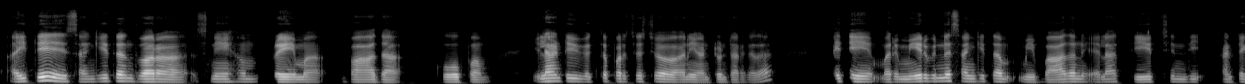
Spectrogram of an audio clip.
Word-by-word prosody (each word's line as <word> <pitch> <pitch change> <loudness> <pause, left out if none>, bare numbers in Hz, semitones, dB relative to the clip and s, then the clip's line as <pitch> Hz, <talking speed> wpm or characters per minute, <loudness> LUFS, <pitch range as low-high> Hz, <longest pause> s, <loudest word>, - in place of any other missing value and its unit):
అయితే, 140 +5 +7 0.3
సంగీతం 145 +4 +1
ద్వారా 130 -1 +7 0.4
స్నేహం, 125 0 -5 0.2
ప్రేమ, 115 -1 +5 0.5
బాధ, 115 0 0 0.6
కోపం 115 -1 -1 0.6
ఇలాంటివి 145 +1 +2
వ్యక్త 120 -1 -7
పరచచ్చో 135 -1 -2 0.2
అని 115 0 -2
అంటుంటారు 110 0 -9
గదా! 105 - -8 0.7
అయితే, 140 0 -1 0.3
మరి 120 0 -4
మీరు 145 +3 +4
విన్న 150 +2 +2
సంగీతం 135 -1 -2 0.2
మీ 115 - -4 0.2
బాధని 125 +4 -1
ఎలా 120 +2 -5 0.2
తీర్చింది 120 +1 -7 0.3
అంటే 120 +2 -9
125 Hz, 110 wpm, -23 LUFS, 115-135 Hz, 0.7 s, అయితే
